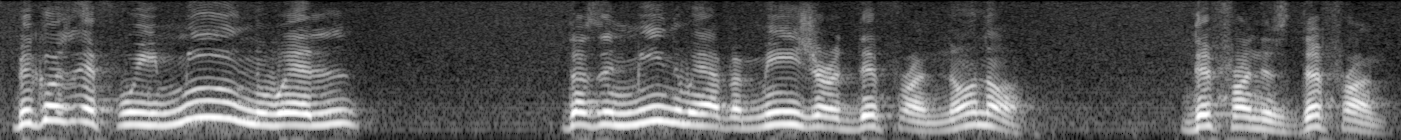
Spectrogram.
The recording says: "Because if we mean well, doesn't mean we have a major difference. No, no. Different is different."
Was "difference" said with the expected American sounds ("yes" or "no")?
no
